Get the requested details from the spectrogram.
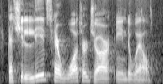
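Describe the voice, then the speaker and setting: A man with a fairly low voice and ordinary pitch variation speaks amid audible room echo. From Brazil. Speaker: Bible tour guide and guest speaker. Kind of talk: sermon. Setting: church.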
